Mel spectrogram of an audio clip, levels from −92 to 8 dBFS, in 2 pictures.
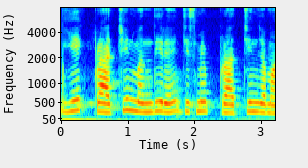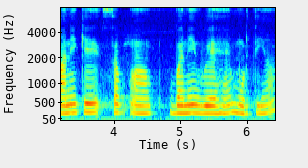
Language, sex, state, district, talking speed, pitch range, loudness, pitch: Hindi, female, Bihar, Saran, 130 wpm, 205-245 Hz, -20 LUFS, 225 Hz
